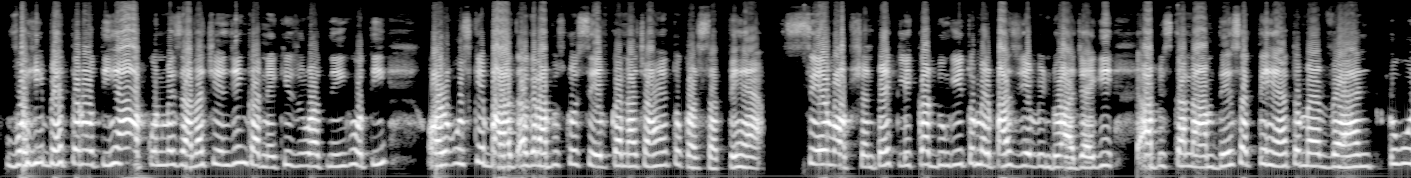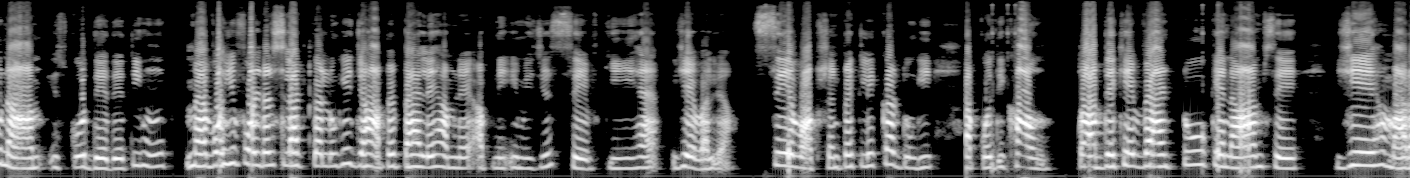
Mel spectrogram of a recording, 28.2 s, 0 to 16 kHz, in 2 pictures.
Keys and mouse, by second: 8.0 click, 11.3 click, 12.9-14.8 typing, 16.6 click, 24.0 click, 26.2 click.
